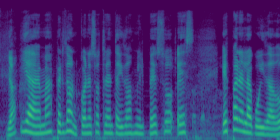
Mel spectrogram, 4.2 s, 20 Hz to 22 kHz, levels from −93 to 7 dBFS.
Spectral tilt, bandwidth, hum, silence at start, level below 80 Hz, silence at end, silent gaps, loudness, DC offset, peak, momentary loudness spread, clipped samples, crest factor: -4.5 dB/octave; 16.5 kHz; none; 0.1 s; -54 dBFS; 0 s; none; -29 LUFS; under 0.1%; -12 dBFS; 7 LU; under 0.1%; 18 dB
